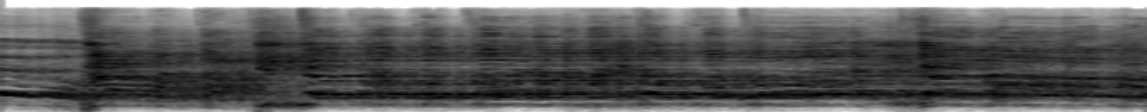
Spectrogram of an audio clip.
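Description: Group of school students singing a Māori waiata in unison, their voices holding long notes that slowly fall in pitch, with short breaks between phrases.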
